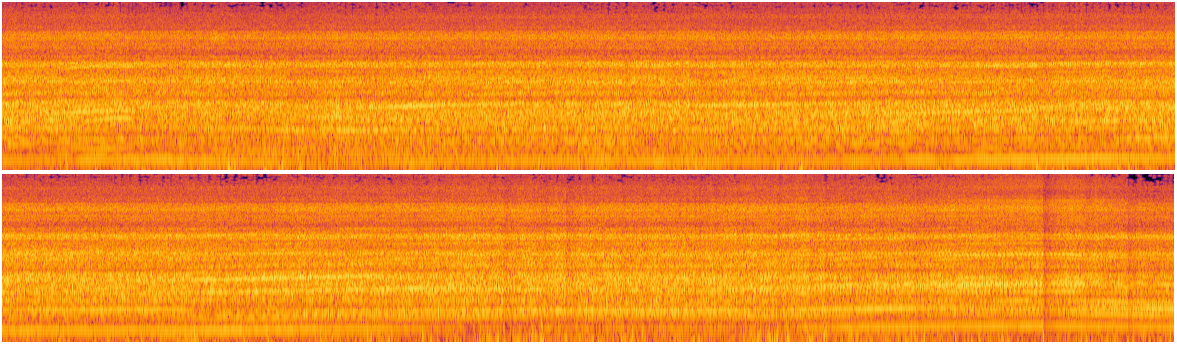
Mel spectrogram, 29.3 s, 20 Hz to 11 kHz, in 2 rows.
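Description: Kawasaki ZX6R's inline-four engine running hard at high revs, heard from the bike itself over wind noise. The engine note jumps in pitch a couple of times in the first few seconds, climbs slowly for most of the time and falls away near the end.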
